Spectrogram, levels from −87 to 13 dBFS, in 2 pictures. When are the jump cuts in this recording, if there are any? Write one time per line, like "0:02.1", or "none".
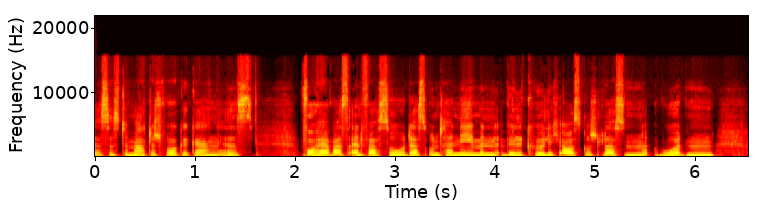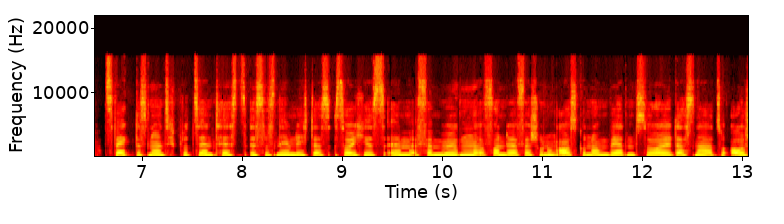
0:06.6

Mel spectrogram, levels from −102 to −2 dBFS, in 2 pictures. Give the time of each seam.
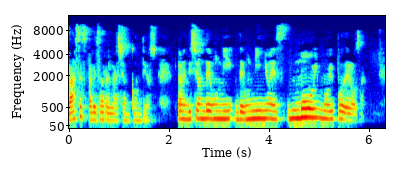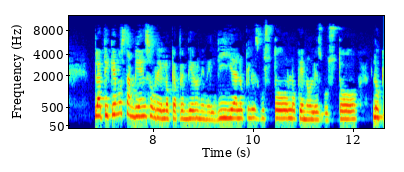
0:02.0

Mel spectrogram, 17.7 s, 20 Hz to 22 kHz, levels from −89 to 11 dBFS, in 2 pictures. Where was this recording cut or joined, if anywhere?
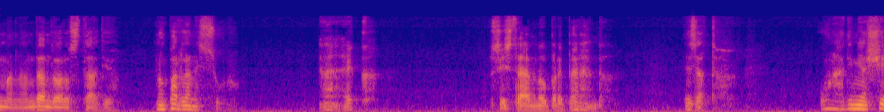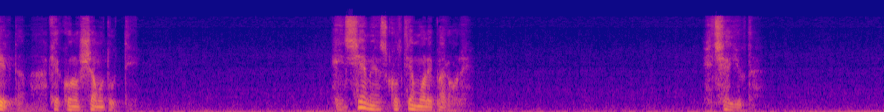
0:08.1

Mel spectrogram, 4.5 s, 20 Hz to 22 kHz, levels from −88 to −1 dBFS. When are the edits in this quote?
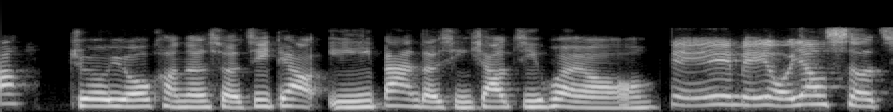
none

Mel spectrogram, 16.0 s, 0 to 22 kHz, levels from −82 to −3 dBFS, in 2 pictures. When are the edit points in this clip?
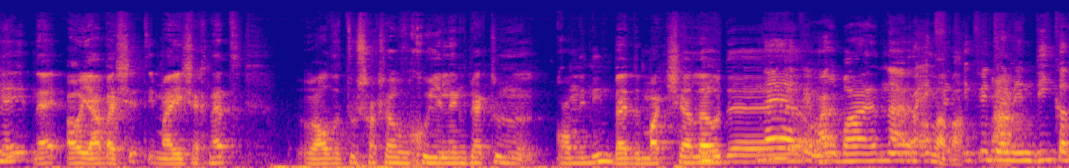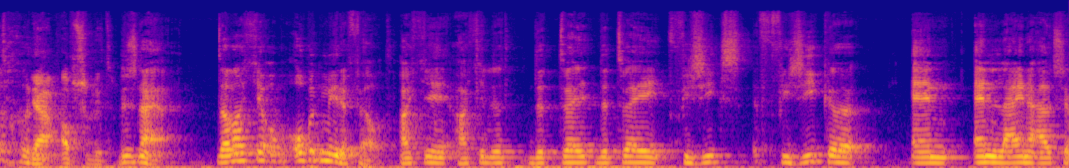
none

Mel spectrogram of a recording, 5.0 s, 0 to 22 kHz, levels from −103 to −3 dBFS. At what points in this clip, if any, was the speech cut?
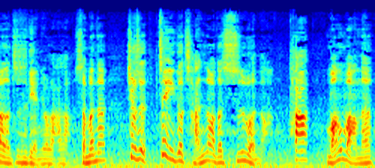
none

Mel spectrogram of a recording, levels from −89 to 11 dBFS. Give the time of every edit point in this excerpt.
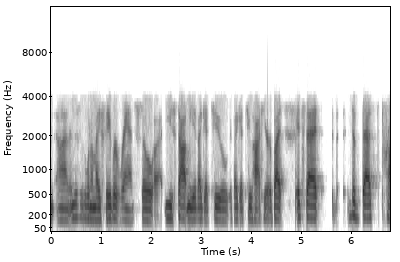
0:04.9

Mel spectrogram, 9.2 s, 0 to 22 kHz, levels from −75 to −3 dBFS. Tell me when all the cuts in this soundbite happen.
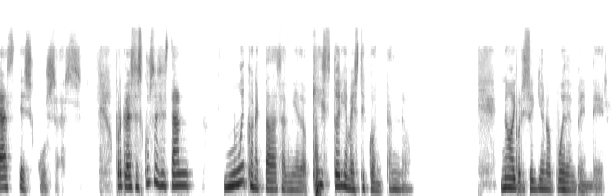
0:07.7

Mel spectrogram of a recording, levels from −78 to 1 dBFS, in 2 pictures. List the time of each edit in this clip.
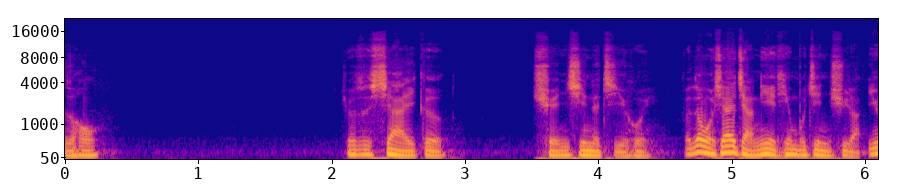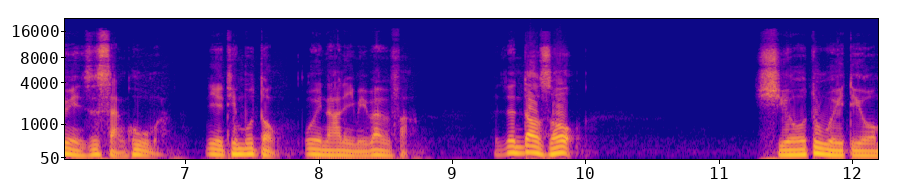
none

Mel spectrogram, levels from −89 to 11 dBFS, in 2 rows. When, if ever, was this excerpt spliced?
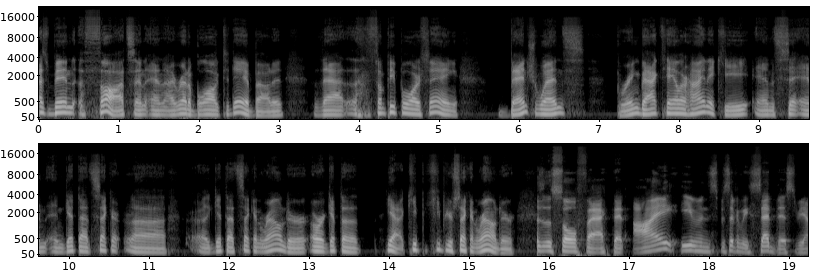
0:15.8

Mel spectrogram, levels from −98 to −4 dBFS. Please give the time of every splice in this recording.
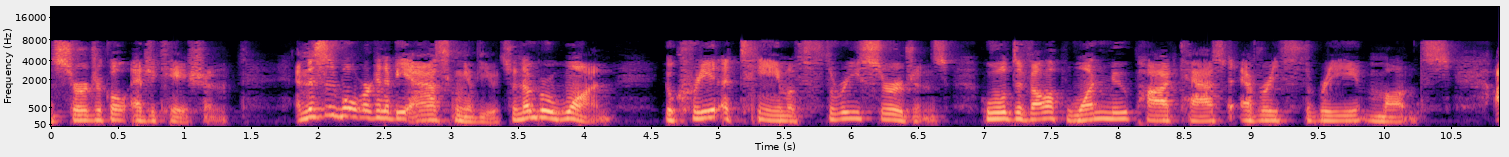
0:03.4

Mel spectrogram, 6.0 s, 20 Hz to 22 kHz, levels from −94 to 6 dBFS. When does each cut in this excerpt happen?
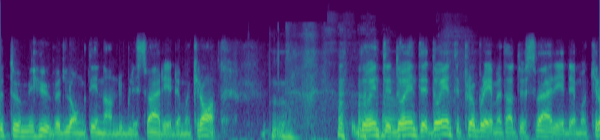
none

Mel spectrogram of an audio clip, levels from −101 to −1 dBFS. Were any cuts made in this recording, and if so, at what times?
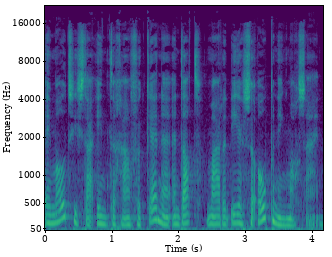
0:02.0

